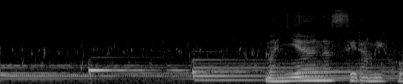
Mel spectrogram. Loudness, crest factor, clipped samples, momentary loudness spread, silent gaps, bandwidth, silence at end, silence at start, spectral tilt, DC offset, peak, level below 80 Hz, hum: -30 LUFS; 16 dB; under 0.1%; 16 LU; none; 13.5 kHz; 0 s; 0 s; -8 dB/octave; under 0.1%; -14 dBFS; -66 dBFS; none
